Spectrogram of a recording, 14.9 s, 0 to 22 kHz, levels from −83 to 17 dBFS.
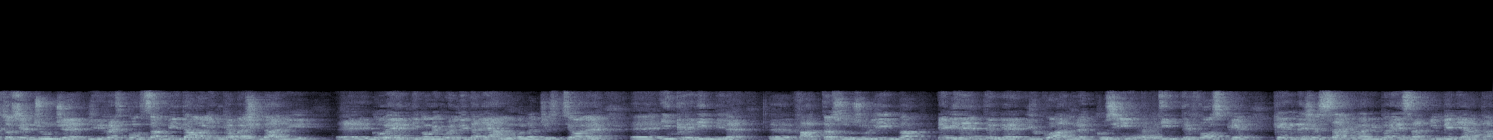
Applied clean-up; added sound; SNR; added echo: none; Squeak; 14 dB; reverberation time 0.7 s.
